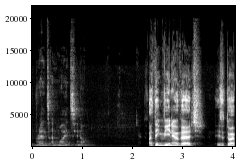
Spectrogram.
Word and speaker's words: Vinho Verde: I think Vinho Verde. Do I pronounce that properly? Vinho Verde. Yeah. Vinho Verde.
